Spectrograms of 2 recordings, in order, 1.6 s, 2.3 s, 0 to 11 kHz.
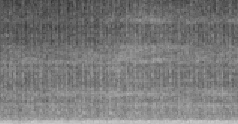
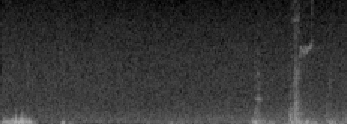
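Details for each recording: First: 1950 Studebaker Champion revived after 40 years in a barn, on restart after a high cold-start idle; even steady low rumble with no misses, knocks or stumbles, no big leaks, no longer smoking; normal smooth idle. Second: 1950 Studebaker Champion engine, first start after 40 years sitting in a shed, running only on fuel poured into the carburetor with no fuel feed hooked up yet. Short cranking bursts, then it catches and roars, smoking a little from Marvel Mystery Oil squirted in.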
